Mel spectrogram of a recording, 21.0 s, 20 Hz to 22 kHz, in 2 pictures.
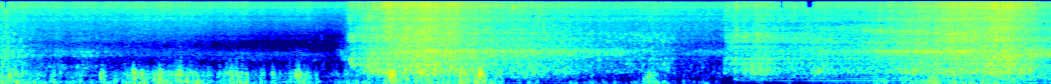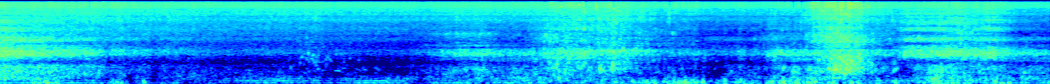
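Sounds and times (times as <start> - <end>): wind buffeting microphone: 0.0 - 7.0, 8.9 - 12.2, 15.6 - 21.0.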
